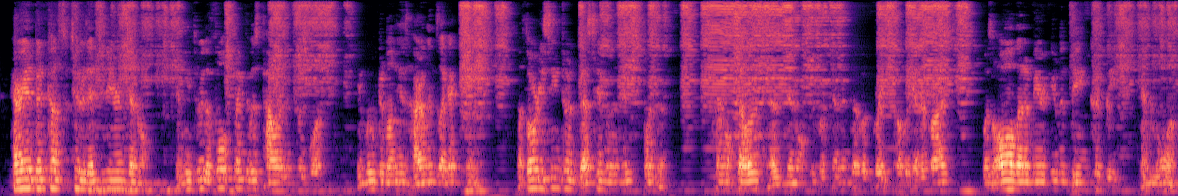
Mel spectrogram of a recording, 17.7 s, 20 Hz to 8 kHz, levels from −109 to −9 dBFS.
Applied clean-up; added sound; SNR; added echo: classical method WPE with log-MMSE.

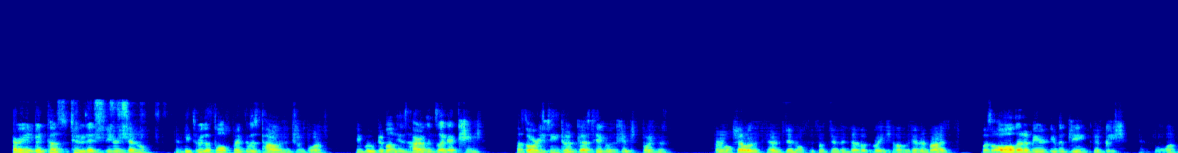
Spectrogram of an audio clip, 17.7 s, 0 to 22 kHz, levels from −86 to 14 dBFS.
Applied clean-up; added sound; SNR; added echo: neural mask model DeepFilterNet 3.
